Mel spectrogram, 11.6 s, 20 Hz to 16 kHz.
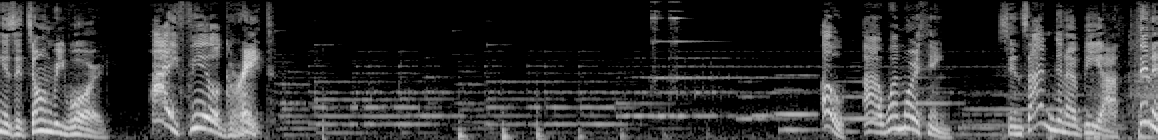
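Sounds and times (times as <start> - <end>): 
speech: 0.0 - 2.8, 8.3 - 11.5
bicycle bell ringing: 6.5 - 7.3.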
